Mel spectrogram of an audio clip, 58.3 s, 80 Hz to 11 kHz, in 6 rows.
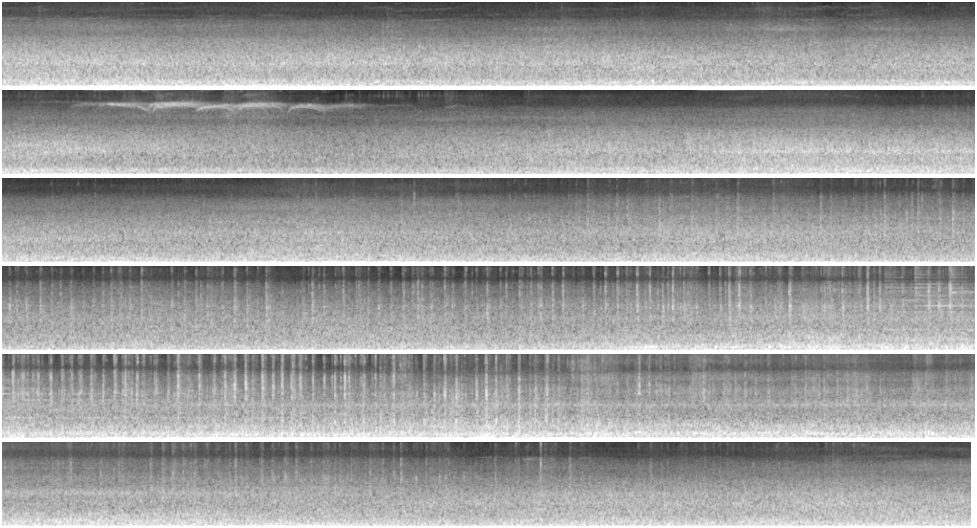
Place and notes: Brussels, Rue du Bailly / Parvis de la Trinité.
Bells, birds, trams and unfortunately too many cars.
Ixelles, Belgium, 13 May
